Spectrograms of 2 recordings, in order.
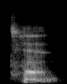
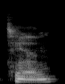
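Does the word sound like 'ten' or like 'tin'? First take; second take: ten; tin. First: The vowel sounds like the vowel in 'pet'. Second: The vowel sounds like the vowel in 'tin'. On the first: The speaker calls it right. "But they should be saying ten" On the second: The speaker calls it wrong. "People in the South have a tendency to pronounce that word like a tin, like tin roof"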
